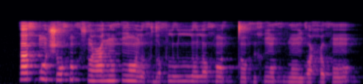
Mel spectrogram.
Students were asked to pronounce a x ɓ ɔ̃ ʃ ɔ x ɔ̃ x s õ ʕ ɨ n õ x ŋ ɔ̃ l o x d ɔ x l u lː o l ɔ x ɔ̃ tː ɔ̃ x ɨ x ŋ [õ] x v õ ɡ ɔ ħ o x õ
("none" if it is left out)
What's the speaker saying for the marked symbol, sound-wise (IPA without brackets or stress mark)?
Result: õ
